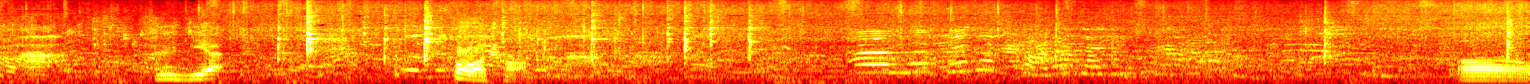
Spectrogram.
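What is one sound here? Food sizzles loudly as it hits hot oil.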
